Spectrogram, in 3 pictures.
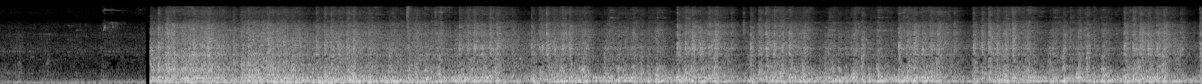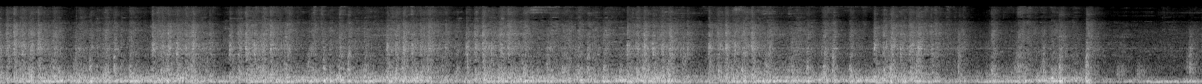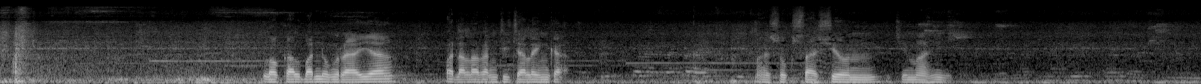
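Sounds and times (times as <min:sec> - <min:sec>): train coaches rumbling past: 0:00.0 - 0:36.0
wheels clattering over rail joints: 0:00.1 - 0:24.4.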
